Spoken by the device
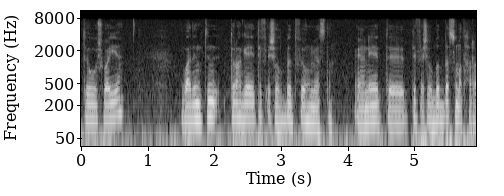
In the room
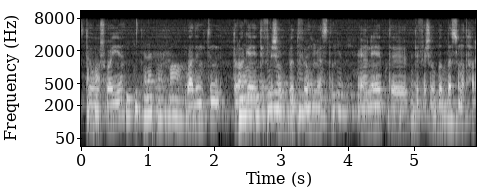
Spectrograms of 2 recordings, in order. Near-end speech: present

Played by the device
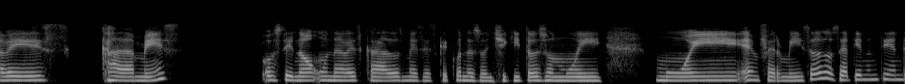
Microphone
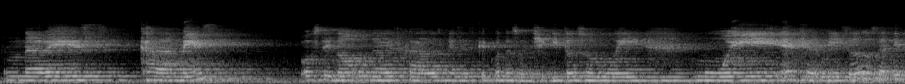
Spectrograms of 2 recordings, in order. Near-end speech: none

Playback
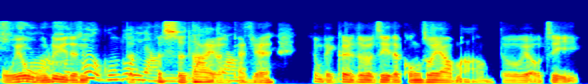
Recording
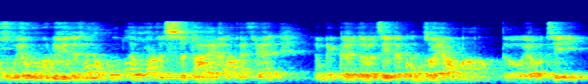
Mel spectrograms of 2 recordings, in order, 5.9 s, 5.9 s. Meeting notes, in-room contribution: none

